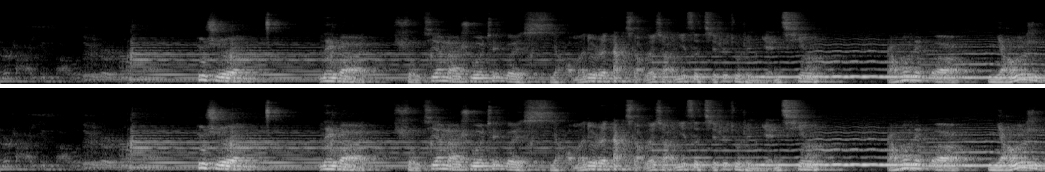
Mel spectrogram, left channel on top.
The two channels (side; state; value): left; quieter; 3.4 dB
